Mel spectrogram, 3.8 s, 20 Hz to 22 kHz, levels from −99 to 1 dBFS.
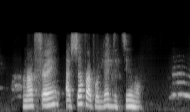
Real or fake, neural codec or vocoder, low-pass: fake; codec, 16 kHz, 0.5 kbps, X-Codec, HuBERT features, trained on general audio; 7.2 kHz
